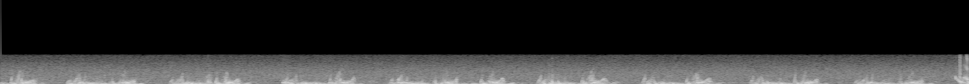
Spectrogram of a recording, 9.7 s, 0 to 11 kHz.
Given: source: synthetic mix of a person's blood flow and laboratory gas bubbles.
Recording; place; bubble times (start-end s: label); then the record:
Doppler ultrasound of blood flow; precordium
2.04-2.16 s: bubbles
2.79-2.93 s: bubbles
3.95-4.08 s: bubbles
5.48-5.63 s: bubbles
9.51-9.70 s: bubbles
From the record:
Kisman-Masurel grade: 122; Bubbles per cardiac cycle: 1 to 2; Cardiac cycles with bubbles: 10 to 50%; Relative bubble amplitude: moderate (0.250 to 0.450); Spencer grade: 2 (many but less than half of the cardiac periods contain bubble signals, singularly or in groups); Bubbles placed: only in the low amplitude regions of the cardiac cycle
